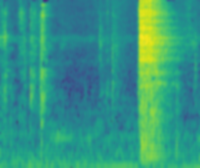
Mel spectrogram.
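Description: Hands handling a circuit board and a small desoldered capacitor: a few faint clicks over a low steady hum, then a short loud burst of hiss about one and a half seconds in that fades quickly.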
